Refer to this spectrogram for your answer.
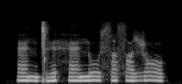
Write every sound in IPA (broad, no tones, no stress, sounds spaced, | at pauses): æ n ɡ͡ǀ ɛ h æ n o s i sˤ ɨ ɮ ɔ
